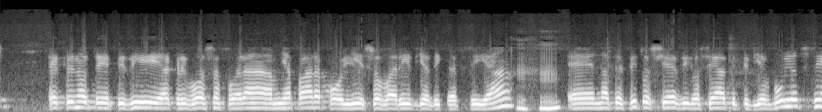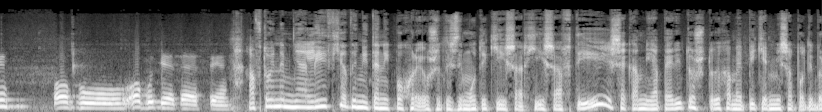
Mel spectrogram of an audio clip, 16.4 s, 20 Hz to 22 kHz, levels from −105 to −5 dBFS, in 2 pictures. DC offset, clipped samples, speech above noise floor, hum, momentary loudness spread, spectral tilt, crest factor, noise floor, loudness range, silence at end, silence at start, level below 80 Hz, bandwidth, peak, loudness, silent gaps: under 0.1%; under 0.1%; 22 dB; none; 4 LU; -6.5 dB/octave; 10 dB; -33 dBFS; 2 LU; 0 s; 0 s; -48 dBFS; 15 kHz; 0 dBFS; -11 LUFS; none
